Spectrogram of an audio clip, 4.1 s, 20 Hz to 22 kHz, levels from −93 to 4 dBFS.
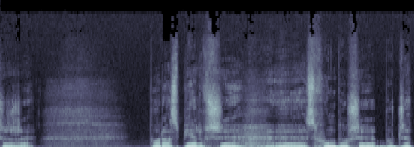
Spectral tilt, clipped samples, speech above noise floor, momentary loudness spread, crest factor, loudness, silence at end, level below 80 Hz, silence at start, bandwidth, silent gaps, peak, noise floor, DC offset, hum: -5.5 dB/octave; under 0.1%; 28 dB; 22 LU; 18 dB; -20 LUFS; 0 s; -32 dBFS; 0 s; 17.5 kHz; none; -4 dBFS; -48 dBFS; under 0.1%; none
